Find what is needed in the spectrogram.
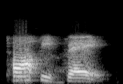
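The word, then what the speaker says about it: Toffifee: I call it top, but I think the proper name is Toffee Fay.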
